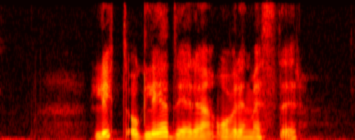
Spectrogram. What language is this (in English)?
Norwegian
